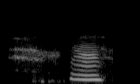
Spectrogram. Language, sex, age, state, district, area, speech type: Malayalam, female, 18-30, Kerala, Kannur, rural, conversation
